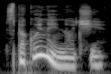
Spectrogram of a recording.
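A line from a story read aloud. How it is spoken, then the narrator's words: Soft, quiet. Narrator (Russian): тихонько пожелал птиц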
